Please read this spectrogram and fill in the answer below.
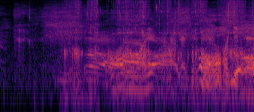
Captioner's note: scoffing and chomping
